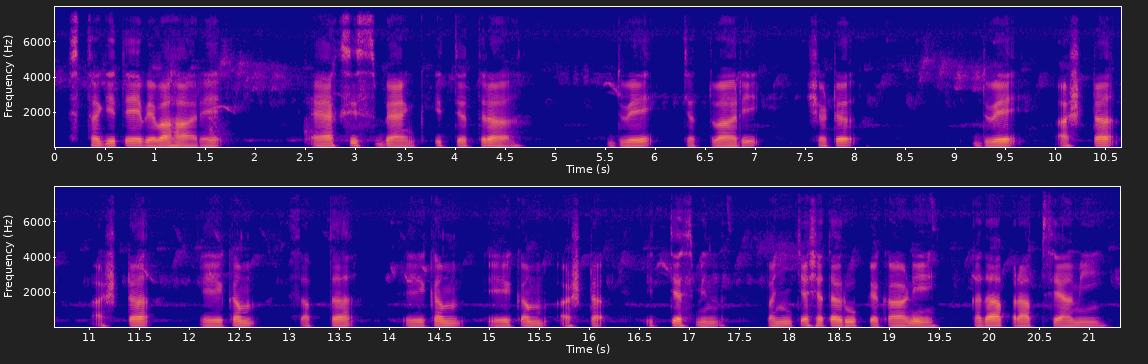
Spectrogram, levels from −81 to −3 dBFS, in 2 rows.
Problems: none marked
